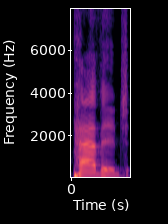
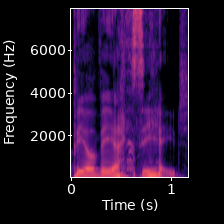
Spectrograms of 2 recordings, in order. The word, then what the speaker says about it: Povich: it sounds not at all pv is not pavage it's pavage well first of I don't spell it POV I spell it pav pav yes that's p that's that's pavage Okay.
